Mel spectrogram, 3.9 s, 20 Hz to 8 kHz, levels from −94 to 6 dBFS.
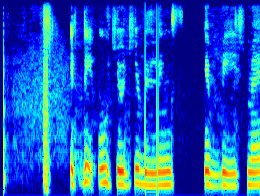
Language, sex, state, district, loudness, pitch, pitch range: Hindi, female, Uttarakhand, Uttarkashi, -20 LUFS, 200 Hz, 190-220 Hz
